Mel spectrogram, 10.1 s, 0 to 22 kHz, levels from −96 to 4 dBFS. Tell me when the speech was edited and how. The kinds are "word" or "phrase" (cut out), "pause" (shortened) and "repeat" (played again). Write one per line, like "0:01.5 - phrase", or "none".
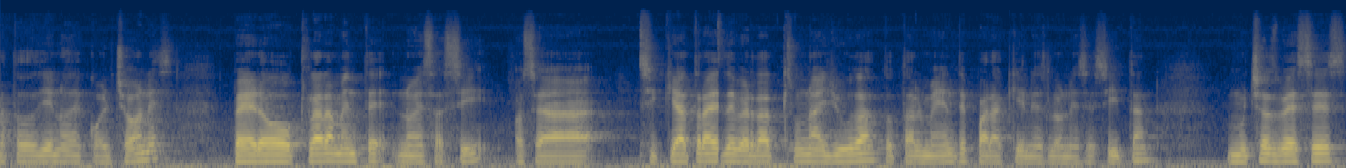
0:04.8 - word
0:05.4 - word
0:05.9 - word

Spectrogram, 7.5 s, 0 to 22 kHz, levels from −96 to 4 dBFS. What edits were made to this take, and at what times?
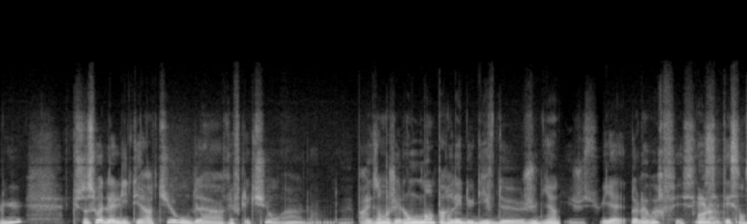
0:05.6 - word
0:06.3 - phrase

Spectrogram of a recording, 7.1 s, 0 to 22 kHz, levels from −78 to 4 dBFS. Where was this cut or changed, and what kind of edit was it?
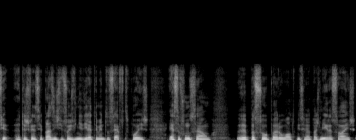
none

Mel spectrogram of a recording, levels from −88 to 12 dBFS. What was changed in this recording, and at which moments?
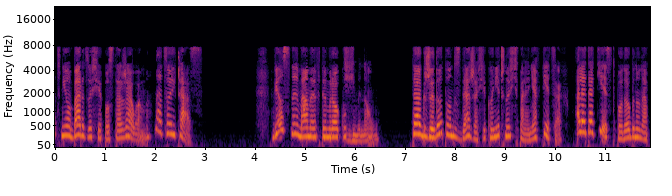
0:05.8 - word
0:10.3 - pause

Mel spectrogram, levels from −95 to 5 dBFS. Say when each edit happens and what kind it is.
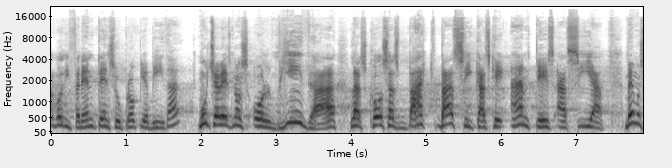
0:01.9 - pause

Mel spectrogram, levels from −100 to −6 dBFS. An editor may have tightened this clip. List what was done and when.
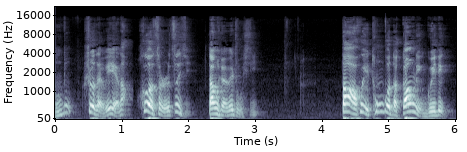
0:01.1 - pause

